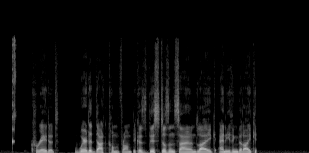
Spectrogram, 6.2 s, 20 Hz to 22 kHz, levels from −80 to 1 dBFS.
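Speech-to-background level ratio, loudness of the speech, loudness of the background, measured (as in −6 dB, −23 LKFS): 4.5 dB, −29.5 LKFS, −34.0 LKFS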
